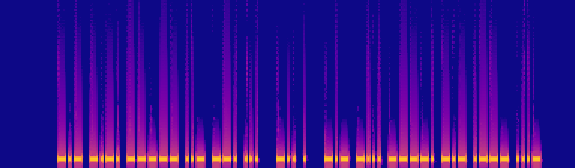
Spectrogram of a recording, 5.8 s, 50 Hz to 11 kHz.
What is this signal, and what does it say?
Morse code, heard as a keyed tone, about 41 wpm, 700 Hz. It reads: KC0UGS DE KB9KJV
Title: USA Callsign DE Callsign - 6 Characters - 45wpm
